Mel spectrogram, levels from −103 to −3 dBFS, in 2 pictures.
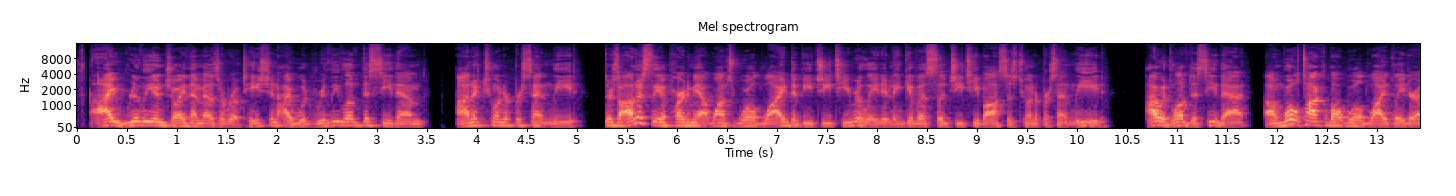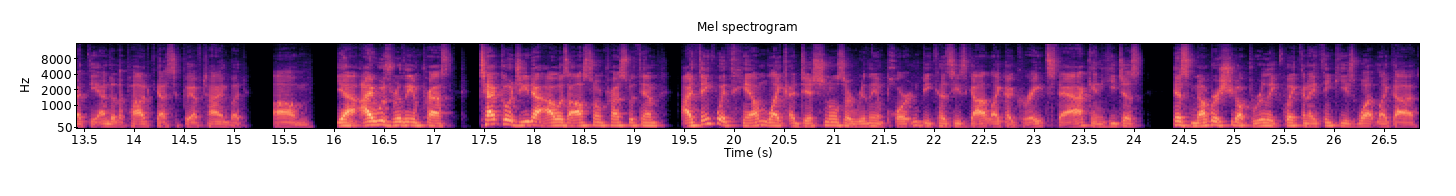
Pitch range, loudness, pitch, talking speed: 110-135 Hz, -27 LUFS, 120 Hz, 240 wpm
